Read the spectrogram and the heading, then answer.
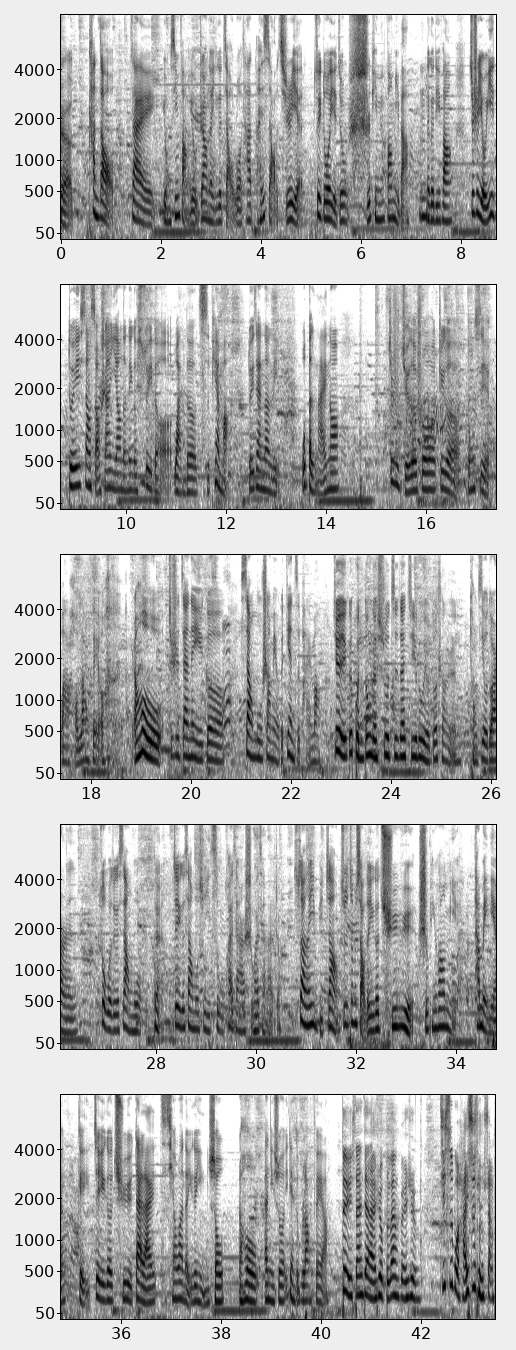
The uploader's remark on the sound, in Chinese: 可能会出现一些杂音环境音，已经尽量处理了听感。不定时在对话里“出镜”的，是我们同行的同事&亲友。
